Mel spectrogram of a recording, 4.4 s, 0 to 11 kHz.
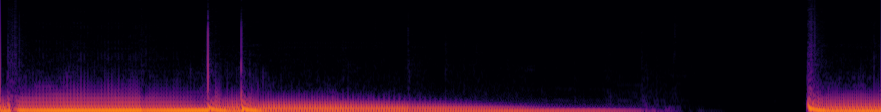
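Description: An 808 bass line isolated from a full mix by Logic Pro's Stem Splitter plays alone: deep sustained bass notes, each opening with a sharp click. The last note fades out a little past three seconds in.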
